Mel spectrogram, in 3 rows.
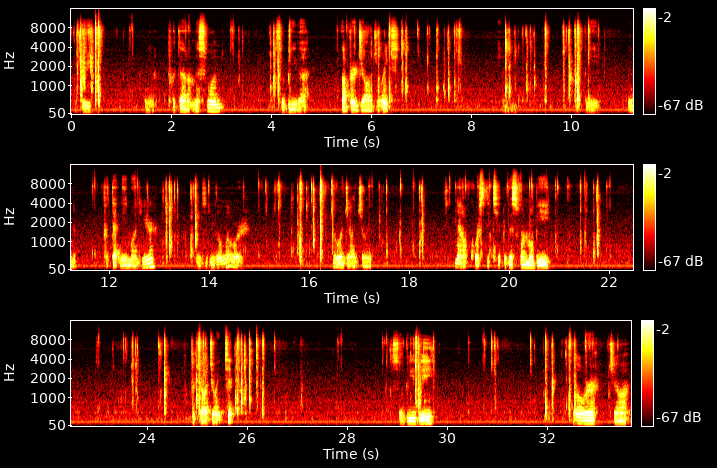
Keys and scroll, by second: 0.2 ctrl+c, 0.5 Return, 4.0 ctrl+v, 6.2-7.5 typing, 8.7 End, 9.1 ctrl+shift+Left, 9.9 ctrl+c, 10.1 Return, 13.2 ctrl+v, 15.7 shift+l, 16.0 w, 16.2 Return, 23.8 ctrl+v, 25.0 shift+-, 25.7 shift+t, 25.8 i, 26.0 p, 26.3 Return, 29.4 ctrl+v, 32.3 shift+l, 32.5 w.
